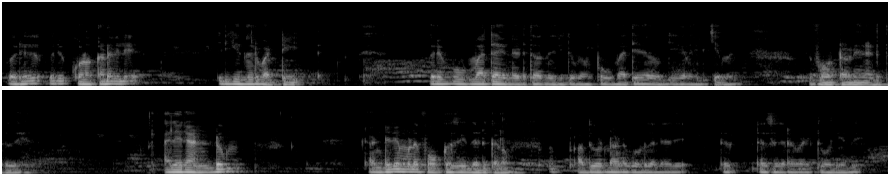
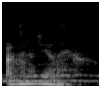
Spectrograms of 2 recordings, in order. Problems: background sounds at intervals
